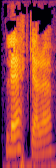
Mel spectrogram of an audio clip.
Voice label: swedish doctor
